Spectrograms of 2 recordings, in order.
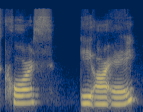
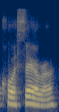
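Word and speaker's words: Coursera: different AI tools, there's course era. I don't know if it's pronounced course e or corsera. Corsera. Yep. Corsera.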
